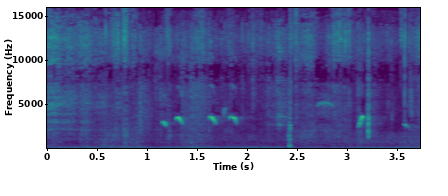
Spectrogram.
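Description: Young chicks chirp and peep in short, scattered high calls while pecking at food, with faint soft taps and rustling underneath and one sharper click, all fairly quiet and close.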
